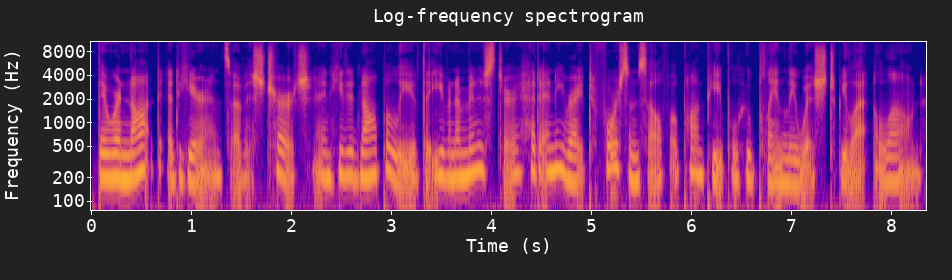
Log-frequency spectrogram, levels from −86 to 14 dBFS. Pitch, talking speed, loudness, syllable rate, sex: 210 Hz, 225 wpm, -17 LUFS, 5.9 syllables/s, female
